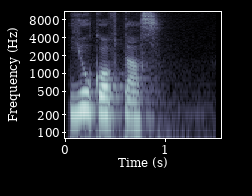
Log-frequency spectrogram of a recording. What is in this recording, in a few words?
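"юковтас", Komi, female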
